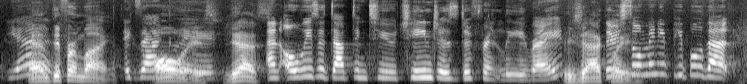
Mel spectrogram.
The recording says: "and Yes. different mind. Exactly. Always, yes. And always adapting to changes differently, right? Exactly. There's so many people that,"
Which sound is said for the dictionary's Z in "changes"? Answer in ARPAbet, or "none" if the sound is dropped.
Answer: Z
